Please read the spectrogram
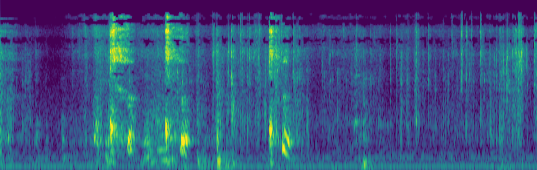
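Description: A few short bursts of a small child's voice, non-word sounds between about one and three seconds in, over a steady low hum.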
